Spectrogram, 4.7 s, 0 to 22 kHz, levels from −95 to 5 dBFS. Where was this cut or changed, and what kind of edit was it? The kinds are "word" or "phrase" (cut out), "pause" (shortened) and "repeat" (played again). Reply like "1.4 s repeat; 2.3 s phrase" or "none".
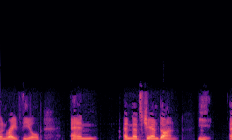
none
